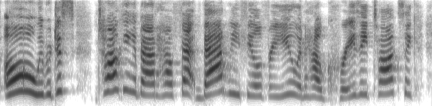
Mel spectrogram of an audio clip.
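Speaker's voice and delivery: high, loud catty gossip voice; mock gossip. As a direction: gush fake sympathy, catty underneath.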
